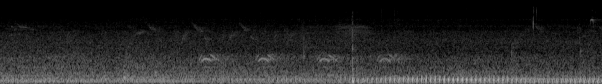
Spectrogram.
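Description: A bird calls four times in quick succession about two seconds in, over a steady low hum that grows louder in the second half. A single sharp click comes in the middle.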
